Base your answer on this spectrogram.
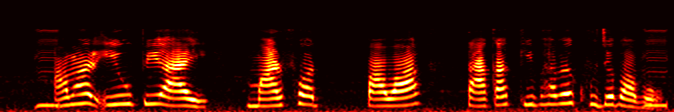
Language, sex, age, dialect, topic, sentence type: Bengali, female, 25-30, Northern/Varendri, banking, question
